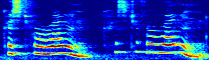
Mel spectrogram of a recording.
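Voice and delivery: very high, urgent calling; crying out. Acted. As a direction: call for rescue in a high little voice. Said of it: "cried Piglet".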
